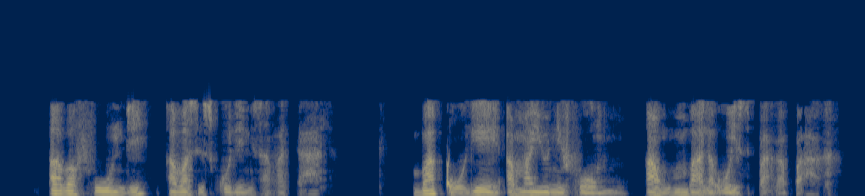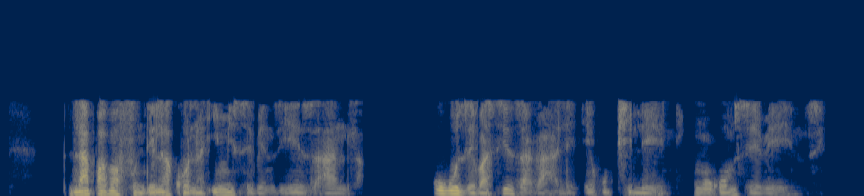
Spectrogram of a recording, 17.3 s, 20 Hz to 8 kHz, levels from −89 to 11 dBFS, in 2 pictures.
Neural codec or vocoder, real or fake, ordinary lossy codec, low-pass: none; real; AAC, 16 kbps; 7.2 kHz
